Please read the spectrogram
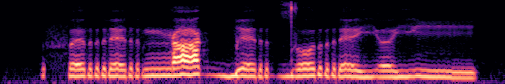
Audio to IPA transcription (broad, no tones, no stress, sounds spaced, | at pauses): θ ɘ r e r ŋ a ɡ͡b e r d o r e j ɘ j i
